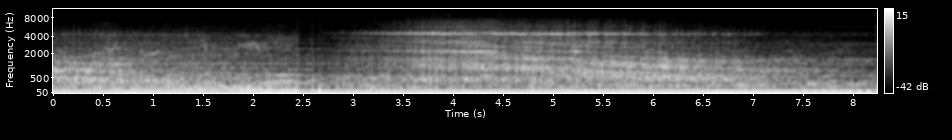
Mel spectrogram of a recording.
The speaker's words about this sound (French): L'avion a atterri sur une piste le plus près possible du château.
